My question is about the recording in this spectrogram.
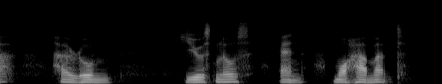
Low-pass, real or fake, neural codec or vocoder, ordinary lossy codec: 7.2 kHz; fake; codec, 16 kHz, about 1 kbps, DyCAST, with the encoder's durations; none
